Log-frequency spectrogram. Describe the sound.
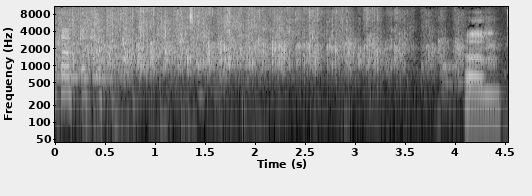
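A crowd applauds steadily for several seconds, a dense, fairly loud wash of clapping, with a voice briefly cutting in over it near the end.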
